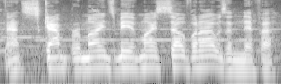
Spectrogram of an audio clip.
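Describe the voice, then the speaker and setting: An actor voicing a well-spoken middle-aged wizard in a video game, wistful and wry as a rambling storyteller. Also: male voice, mid-range voice, steady tone, brisk, music in the background, close to an everyday voice. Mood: fond, wry reminiscing. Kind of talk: video game dialogue acting.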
